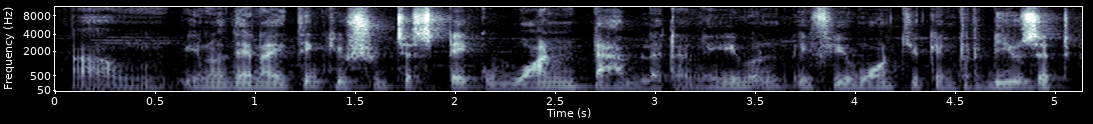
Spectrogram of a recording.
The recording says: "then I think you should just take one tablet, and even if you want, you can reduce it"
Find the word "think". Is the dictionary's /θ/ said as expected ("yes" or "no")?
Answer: no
